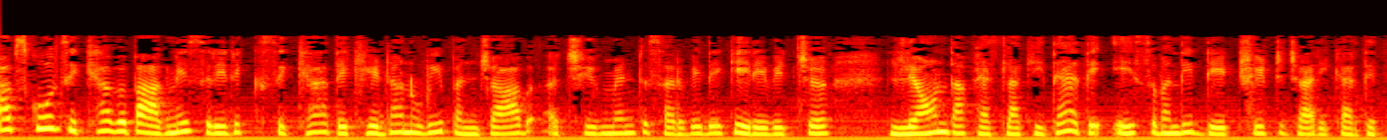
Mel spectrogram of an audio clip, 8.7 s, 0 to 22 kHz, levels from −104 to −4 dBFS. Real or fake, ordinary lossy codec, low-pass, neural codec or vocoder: real; none; none; none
